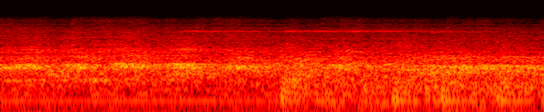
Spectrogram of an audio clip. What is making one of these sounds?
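A volleyball thuds on the court floor.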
